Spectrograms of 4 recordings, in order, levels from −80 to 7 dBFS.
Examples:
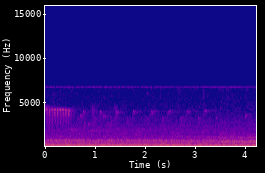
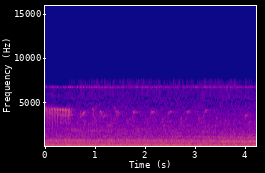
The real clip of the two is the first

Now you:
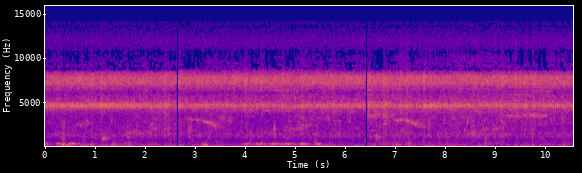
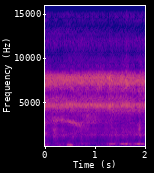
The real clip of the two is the first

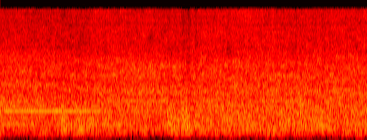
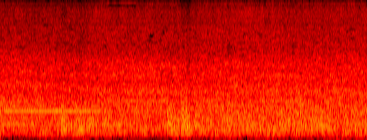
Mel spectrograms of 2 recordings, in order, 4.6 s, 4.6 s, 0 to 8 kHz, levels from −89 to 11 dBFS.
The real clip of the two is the second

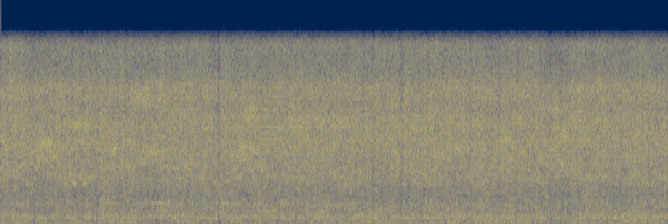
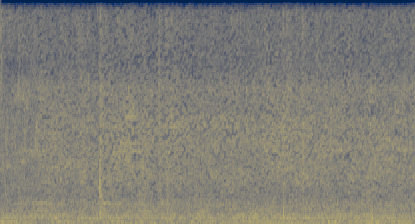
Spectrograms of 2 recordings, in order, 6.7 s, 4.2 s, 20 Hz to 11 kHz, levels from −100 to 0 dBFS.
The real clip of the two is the second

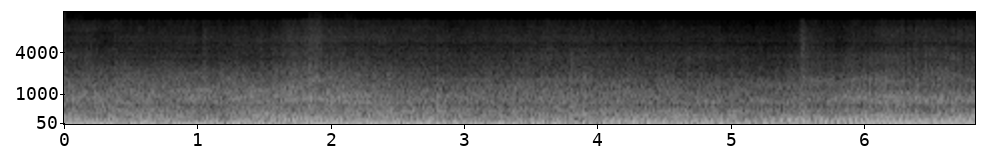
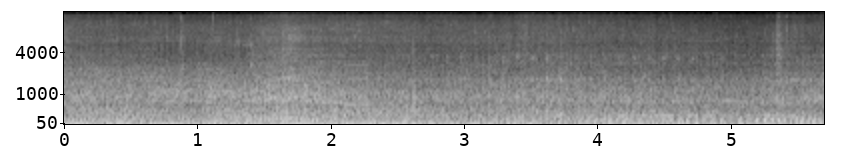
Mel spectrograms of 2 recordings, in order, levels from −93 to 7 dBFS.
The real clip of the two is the second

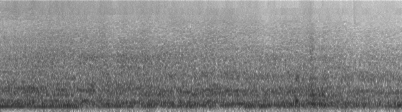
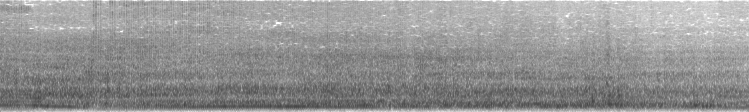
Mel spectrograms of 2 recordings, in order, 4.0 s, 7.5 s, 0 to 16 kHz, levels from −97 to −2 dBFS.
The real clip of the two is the second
